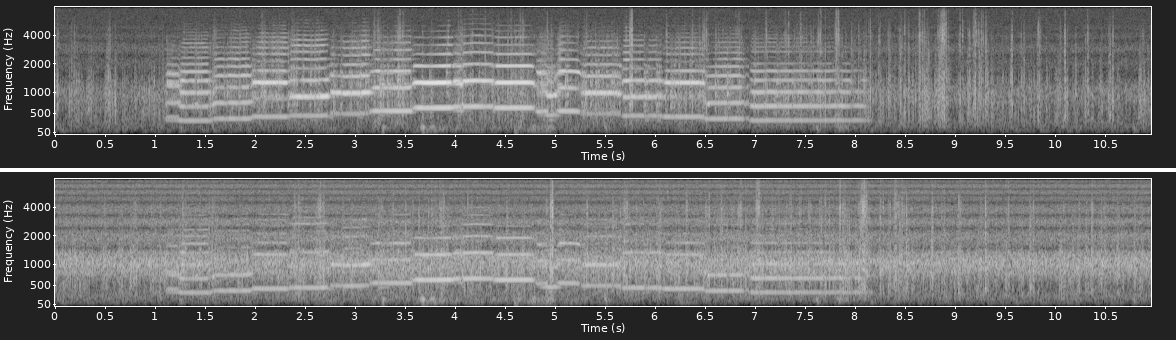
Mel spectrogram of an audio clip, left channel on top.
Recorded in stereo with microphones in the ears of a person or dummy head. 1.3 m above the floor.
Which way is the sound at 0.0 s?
50° right (ahead or behind).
